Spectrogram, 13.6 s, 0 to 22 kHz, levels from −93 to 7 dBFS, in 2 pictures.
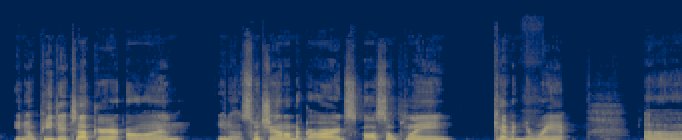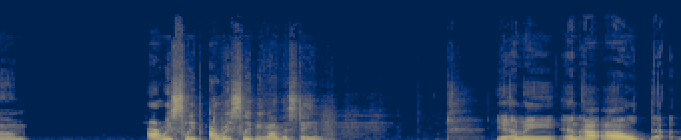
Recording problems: none

